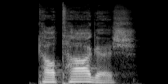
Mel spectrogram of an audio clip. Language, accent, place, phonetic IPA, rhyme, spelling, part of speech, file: German, Germany, Berlin, [kaʁˈtaːɡɪʃ], -aːɡɪʃ, karthagisch, adjective, De-karthagisch.ogg
- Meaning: of Carthage; Carthaginian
